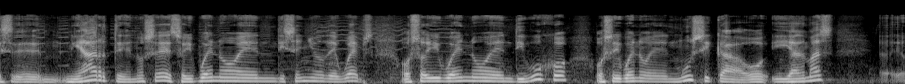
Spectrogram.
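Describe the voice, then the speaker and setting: A man explaining ideas in casual conversation, hesitant, with many fillers and restarts. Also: medium pitch.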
